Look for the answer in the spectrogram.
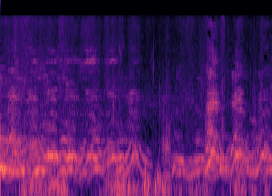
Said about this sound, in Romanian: Numai că la ferma de porci a fostului Iasa Giurgeni din Ialomița m-au înconjurat câinii.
